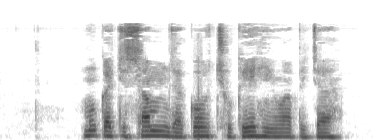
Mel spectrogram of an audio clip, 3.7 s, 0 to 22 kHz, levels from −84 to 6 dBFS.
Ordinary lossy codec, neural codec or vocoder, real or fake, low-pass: AAC, 32 kbps; none; real; 10.8 kHz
